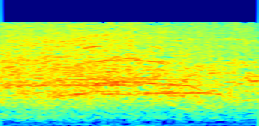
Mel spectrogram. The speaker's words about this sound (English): He said women are not an interest group. Women shouldn't be treated this way, he told the cheering crowd.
